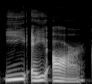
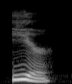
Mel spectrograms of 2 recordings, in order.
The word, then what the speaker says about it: ear: This year, 올해에 해당하는 year의 발음은 year, year, 요렇게 됩니다. year. 근데 귀에 해당하는 단어 있잖아요. ear. 그게 바로 ear, ear. 요렇게 발음이 되는 거예요.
